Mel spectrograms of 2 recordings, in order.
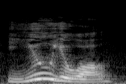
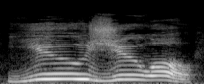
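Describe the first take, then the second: First: The middle consonant is not a voiced zh. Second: The middle consonant is a voiced zh sound. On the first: The speaker calls it wrong. "pronounces the word usual as usual" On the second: The speaker calls it right. "how to pronounce the word usual correctly"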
